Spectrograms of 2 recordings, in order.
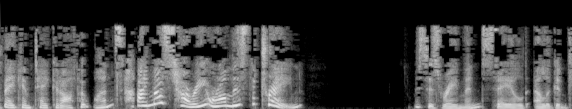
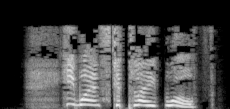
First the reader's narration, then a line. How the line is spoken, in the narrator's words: cried Geraldine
